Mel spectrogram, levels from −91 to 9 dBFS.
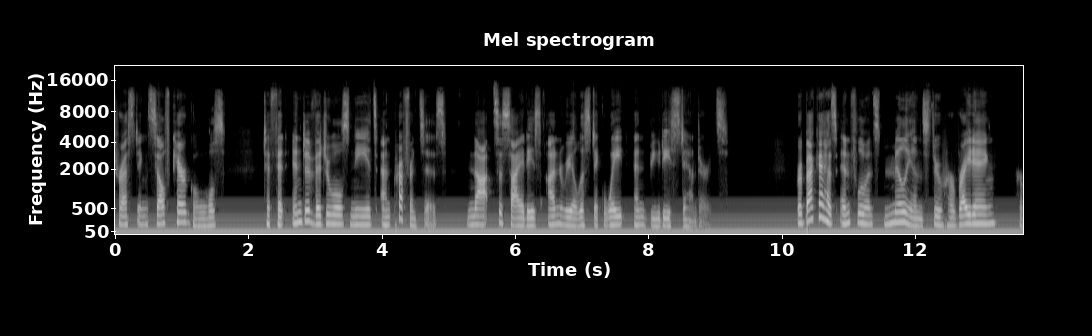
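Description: Mains hum runs from start to finish beneath this speech recording, a steady low tone at 50 Hz sitting roughly 10 dB below the level of the speech. Its constant pitch and presence through every pause point to the 50 Hz power line leaking into the signal path, through either a ground loop between connected equipment or magnetic coupling from a nearby transformer.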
